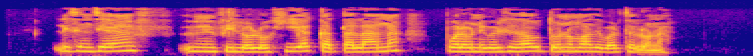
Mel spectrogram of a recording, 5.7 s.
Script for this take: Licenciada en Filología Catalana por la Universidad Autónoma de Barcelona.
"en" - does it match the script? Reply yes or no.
yes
